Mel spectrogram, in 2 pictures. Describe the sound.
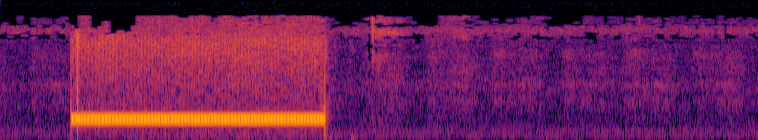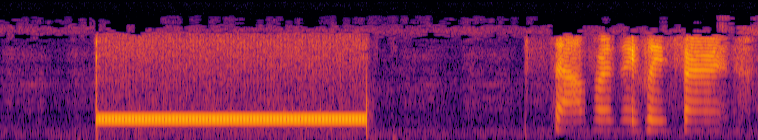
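A telephone dial tone sounds twice as someone calls phone numbers, each steady buzzing tone lasting about two seconds with a long silent gap between, followed by a brief bit of someone speaking.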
